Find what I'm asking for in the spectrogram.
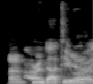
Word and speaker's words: Arundhati Roy: By, and I'm probably going to mispronounce this name also, Arundhati Roy. – Arundhati Roy, yeah.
